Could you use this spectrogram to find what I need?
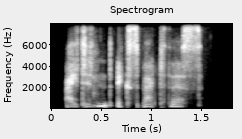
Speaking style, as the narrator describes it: she whispered

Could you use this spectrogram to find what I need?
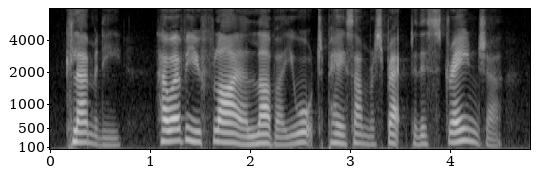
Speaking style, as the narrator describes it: Trefry cried

